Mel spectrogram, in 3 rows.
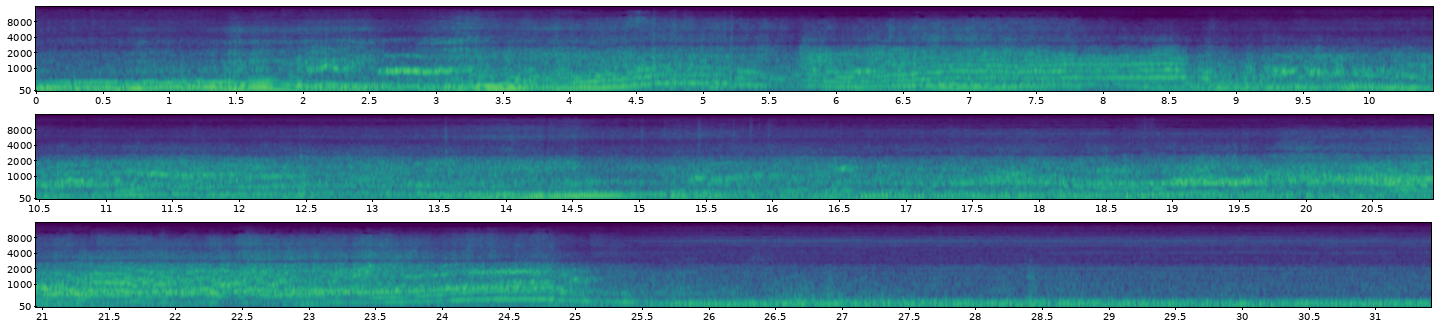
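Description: Drift car engines revving hard, the pitch swinging up and down over and over as the throttle is worked through slides, with tyres squealing and skidding. About 25 seconds in the revving stops and a car engine carries on at a steady, lower idle.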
